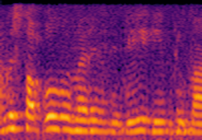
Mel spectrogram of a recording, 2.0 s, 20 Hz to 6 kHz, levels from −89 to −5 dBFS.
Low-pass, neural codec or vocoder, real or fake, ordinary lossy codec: 5.4 kHz; codec, 24 kHz, 0.9 kbps, WavTokenizer, medium music audio release; fake; none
